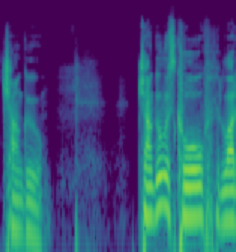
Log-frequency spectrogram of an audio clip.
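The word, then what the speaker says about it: Canggu: it's CA ng g you but it's it's pronounced Changu jungle was cool a lot of good restaurants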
